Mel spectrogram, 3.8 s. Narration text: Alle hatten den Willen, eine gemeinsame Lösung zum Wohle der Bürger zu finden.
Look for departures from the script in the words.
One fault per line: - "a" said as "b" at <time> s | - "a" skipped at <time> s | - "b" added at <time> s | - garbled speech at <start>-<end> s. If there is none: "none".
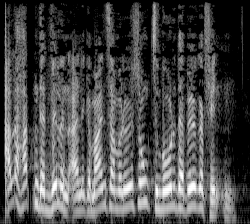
- "zu" skipped at 3.1 s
